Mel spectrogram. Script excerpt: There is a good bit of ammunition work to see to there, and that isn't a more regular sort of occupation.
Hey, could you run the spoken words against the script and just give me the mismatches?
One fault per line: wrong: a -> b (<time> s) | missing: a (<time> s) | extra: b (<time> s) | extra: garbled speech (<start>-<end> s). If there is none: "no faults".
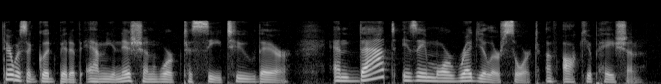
wrong: is -> was (0.1 s)
wrong: isn't -> is (4.0 s)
